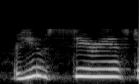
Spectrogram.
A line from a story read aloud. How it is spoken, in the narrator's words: Justin shouted, his voice barely audible over the pulsing beat of the music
